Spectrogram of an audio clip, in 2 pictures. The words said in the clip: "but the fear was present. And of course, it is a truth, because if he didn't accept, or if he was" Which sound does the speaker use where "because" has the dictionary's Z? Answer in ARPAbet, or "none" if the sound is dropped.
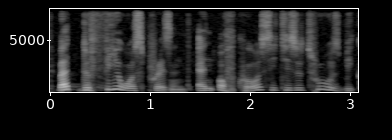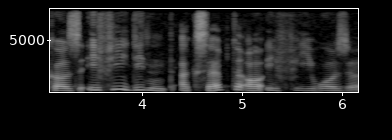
Z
